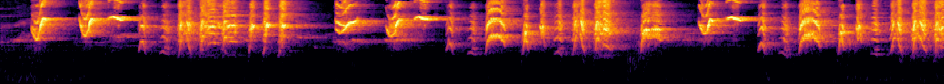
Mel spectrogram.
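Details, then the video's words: Cendet trotol, a Long-tailed shrike, in a full mimicry-rich song used as a lure; bright chattering bursts mix with quick upslurred whistles and buzzy trills in uneven phrases. "PANCINGAN CENDET TROTOL AGAR BUNYI, MASTERAN CENDET GACOR FULL ISIAN"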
